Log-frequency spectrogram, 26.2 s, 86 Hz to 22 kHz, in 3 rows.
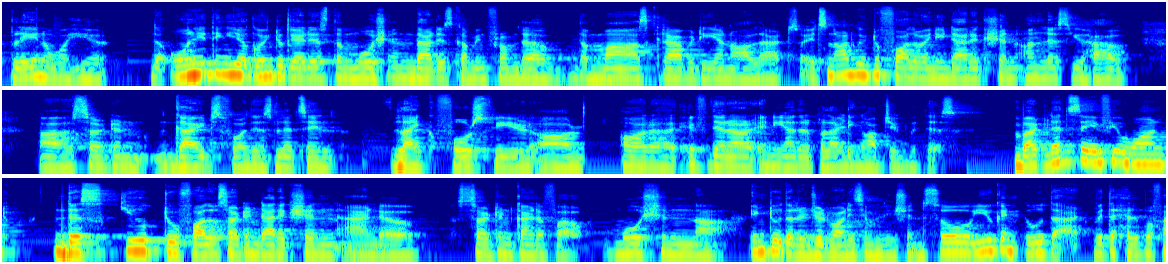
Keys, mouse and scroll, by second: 0.4 middle click, 1.3 click, 1.6 middle click, 1.9 shift+space, 3.1 shift+space, 3.3 middle click, 3.6 right click, 4.7 click, 5.3 r, 5.9 middle click, 6.4 r, 7.1 middle click, 7.4 r, 8.1 middle click, 8.6 g, 9.4 middle click, 9.8 right click, 10.3 s, 11.6 click, 12.1 middle click, 12.7 shift+middle click, 13.2 right click, 13.4 middle click, 15.2 middle click, 16.1 scroll down 1, 23.0 middle click.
